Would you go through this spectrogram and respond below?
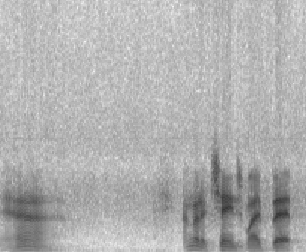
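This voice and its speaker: A man playing a calm, polite network executive with a measured, understated delivery in a 1950s radio comedy. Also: fairly low pitch, husky, heavily acted. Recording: dull, noisy old radio recording.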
